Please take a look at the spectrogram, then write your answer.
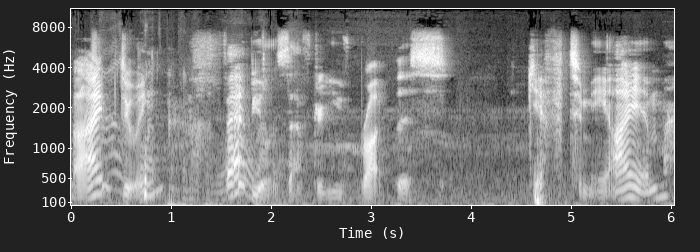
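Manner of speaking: put-on croaky old hag voice, swooping pitch. The hag answers Amdos, who just introduced himself, in a croaking hag voice. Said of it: "the hag croaks".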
